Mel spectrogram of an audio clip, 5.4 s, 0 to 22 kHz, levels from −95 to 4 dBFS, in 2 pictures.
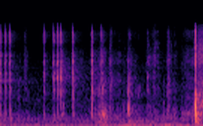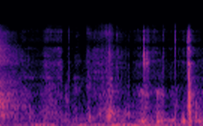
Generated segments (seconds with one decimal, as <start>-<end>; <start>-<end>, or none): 3.0-3.7; 4.4-5.4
